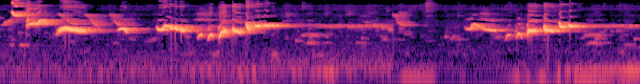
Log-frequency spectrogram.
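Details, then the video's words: White-rumped shama song used as a lure track: bright falling whistles and twittering trills, then long sliding whistled notes, a quiet pause, and another burst of warbled and whistled phrases. "pancingan murai batu"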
